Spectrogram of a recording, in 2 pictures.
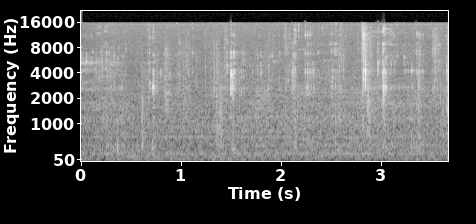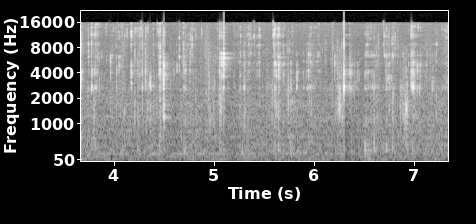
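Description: Close-miked chewing of a mouthful of chicken pastil (rice and shredded chicken) with the mouth closed: a run of small wet clicks and smacks, several a second.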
